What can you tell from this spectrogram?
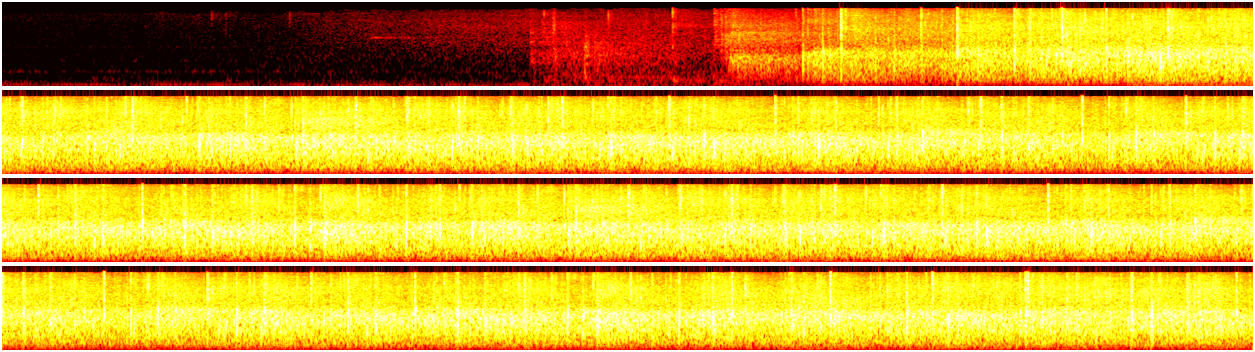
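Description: Applause: after about two seconds of near silence it breaks out and holds as dense, steady clapping.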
